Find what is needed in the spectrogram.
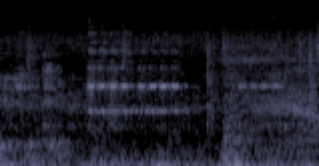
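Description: A faint electronic tone, two pitches sounding together, held steady for about a second in the middle, over low room rumble.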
